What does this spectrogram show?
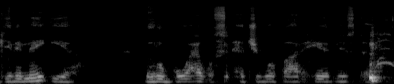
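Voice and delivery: voice dropped right down, deep and low. Recounting talking into a little boy's ear, in a deep voice. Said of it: "So I would get my deep voice like this".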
